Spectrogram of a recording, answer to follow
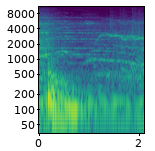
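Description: Live rock band hitting the last note of a song, with a falling slide, then the final chord ringing out with a steady held tone.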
